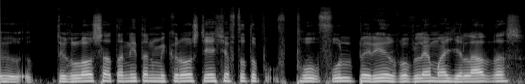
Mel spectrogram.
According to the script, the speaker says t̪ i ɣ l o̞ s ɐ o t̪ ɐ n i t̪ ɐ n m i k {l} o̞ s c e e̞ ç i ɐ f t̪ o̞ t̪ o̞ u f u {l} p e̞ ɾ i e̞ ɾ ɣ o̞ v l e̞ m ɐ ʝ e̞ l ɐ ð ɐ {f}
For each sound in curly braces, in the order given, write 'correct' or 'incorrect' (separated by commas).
incorrect, correct, incorrect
